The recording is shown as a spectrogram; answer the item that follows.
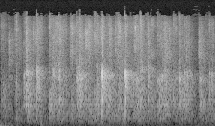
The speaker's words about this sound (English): Clap for her.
